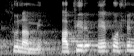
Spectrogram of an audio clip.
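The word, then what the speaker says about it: tsunami: और सुनामी में आपको पता ही है इंग्लिश में इसका टी साइलेंट होता है। तो ये जो है सुनामी।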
